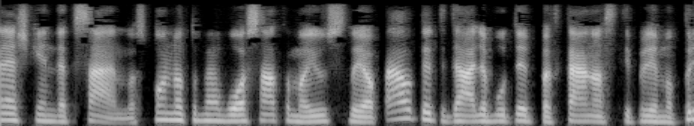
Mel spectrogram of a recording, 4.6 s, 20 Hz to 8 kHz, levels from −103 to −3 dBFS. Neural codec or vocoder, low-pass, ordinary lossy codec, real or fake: codec, 24 kHz, 0.9 kbps, WavTokenizer, large speech release; 7.2 kHz; MP3, 48 kbps; fake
